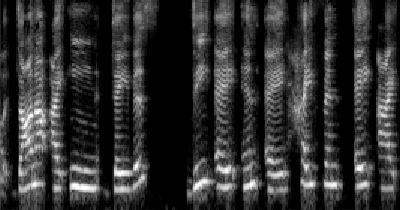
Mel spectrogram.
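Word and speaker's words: Dána-Ain Davis: washington medical apartheid doc her name is not pronounced the way it spells i'm going to spell it donna ein a davis a hyphen a i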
